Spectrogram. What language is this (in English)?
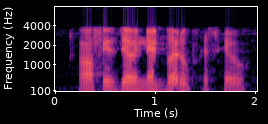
Gujarati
